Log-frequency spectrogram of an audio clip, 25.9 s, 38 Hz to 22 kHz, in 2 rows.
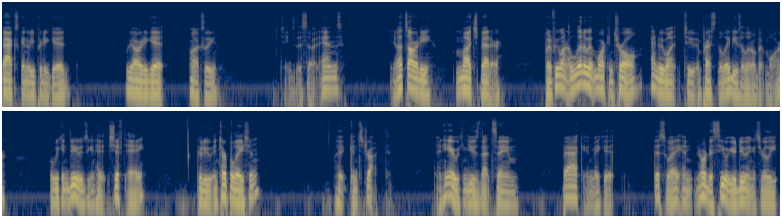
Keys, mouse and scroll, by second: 13.7 click, 14.8 shift+a, 18.6 click.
